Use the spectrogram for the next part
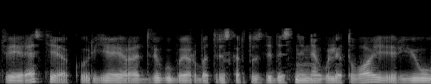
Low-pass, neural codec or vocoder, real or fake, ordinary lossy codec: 5.4 kHz; none; real; MP3, 24 kbps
